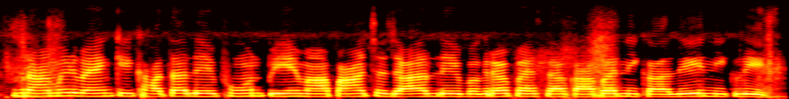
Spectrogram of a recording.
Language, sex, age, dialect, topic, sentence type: Chhattisgarhi, female, 25-30, Eastern, banking, question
